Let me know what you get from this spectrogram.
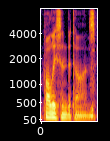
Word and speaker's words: polysyndeton: Polysyndeton.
